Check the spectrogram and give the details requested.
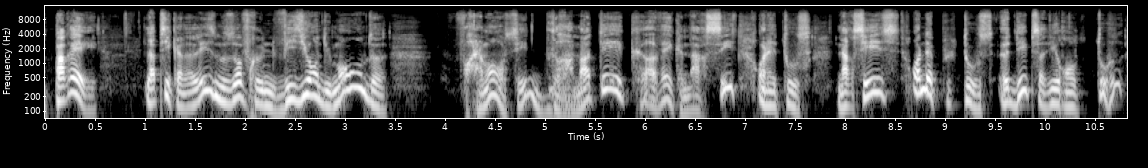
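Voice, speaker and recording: A man speaking with a foreign accent in a language not native to him, explaining ideas emphatically and haltingly as a radio interview guest. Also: a little high, darkish tone, breathy edge, no room sound, studio quality. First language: not French. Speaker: guest philosopher and author. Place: radio studio.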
